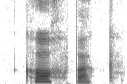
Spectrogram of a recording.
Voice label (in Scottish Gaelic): "copag", gaelic; dock; faclan nadair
